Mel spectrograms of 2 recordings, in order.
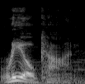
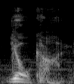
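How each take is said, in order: First: It begins with a full English R sound. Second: It begins with a soft sound, not English R. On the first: The speaker calls it wrong. "you may see this and think it's pronounced" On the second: The speaker calls it right. "There isn't an R in the Japanese language, so it's pronounced"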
